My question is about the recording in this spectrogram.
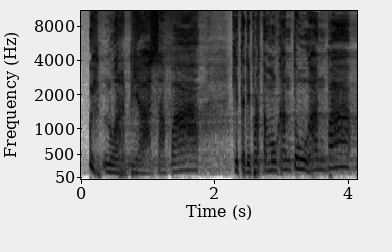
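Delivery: high, choked, tearful wonder; tearful amazement. Retold or imitated. Driver recognizing the preacher, crying with amazement. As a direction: gush through tears of awe. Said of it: "Dia, dia nangis".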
